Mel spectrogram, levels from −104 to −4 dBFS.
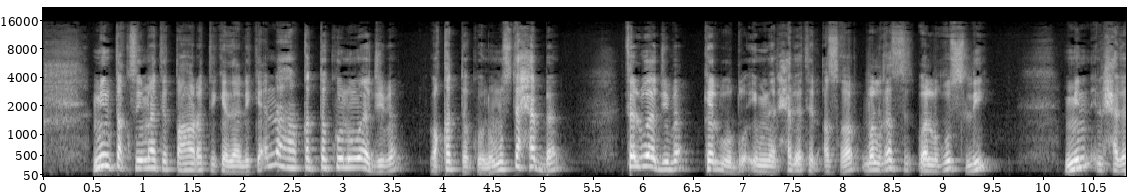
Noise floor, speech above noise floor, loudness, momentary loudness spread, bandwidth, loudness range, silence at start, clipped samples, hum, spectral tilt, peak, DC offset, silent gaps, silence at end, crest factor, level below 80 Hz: -53 dBFS; 34 dB; -20 LUFS; 7 LU; 15.5 kHz; 2 LU; 0 s; under 0.1%; none; -4.5 dB/octave; 0 dBFS; under 0.1%; none; 0 s; 20 dB; -70 dBFS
